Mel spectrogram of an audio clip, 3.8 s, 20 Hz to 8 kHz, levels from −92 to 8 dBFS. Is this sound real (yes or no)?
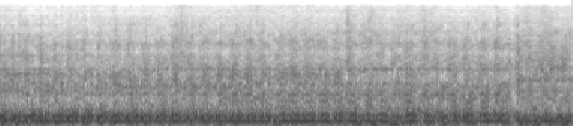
no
